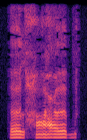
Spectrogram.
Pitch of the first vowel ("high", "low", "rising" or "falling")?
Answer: low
